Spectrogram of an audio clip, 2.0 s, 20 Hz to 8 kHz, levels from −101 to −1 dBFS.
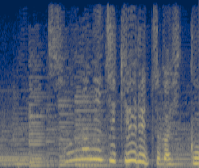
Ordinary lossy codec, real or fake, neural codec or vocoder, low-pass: Opus, 16 kbps; real; none; 7.2 kHz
